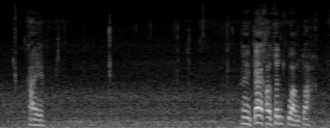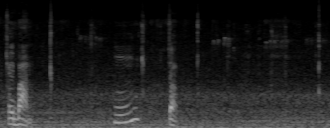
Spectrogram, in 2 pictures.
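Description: Crisp fried food crunches and tears in a young man's hands.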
